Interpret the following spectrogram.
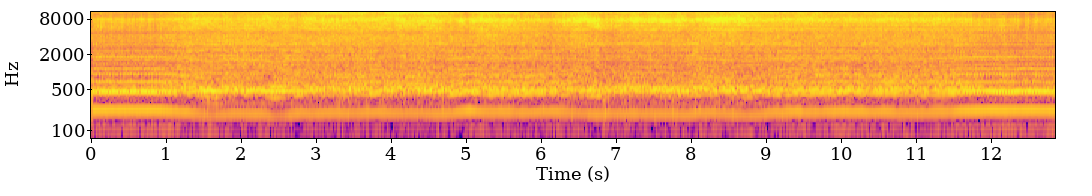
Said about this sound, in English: drill a new hole through it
